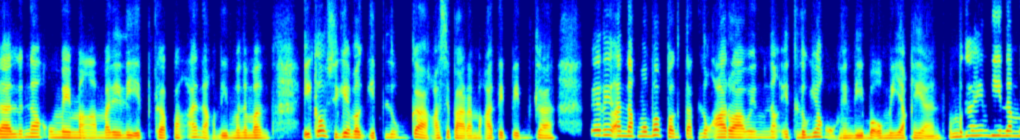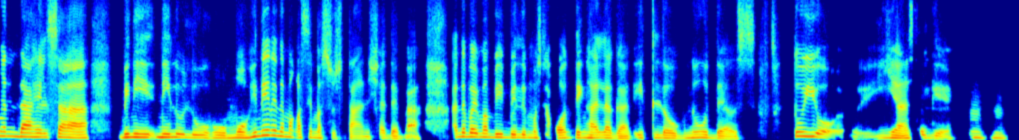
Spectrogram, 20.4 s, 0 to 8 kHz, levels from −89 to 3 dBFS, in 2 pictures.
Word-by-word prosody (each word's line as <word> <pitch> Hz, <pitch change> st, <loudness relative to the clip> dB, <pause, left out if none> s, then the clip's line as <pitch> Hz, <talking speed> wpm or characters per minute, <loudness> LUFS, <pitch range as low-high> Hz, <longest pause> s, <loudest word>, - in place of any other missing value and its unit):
Lalo 175 Hz, 0 st, +6 dB
na 205 Hz, +1 st, +3 dB
kung 170 Hz, -3 st, -5 dB
may 165 Hz, -1 st, +4 dB
mga 150 Hz, -1 st, 0 dB
maliliit 150 Hz, -2 st, +1 dB
ka 155 Hz, -2 st, +2 dB
pang 155 Hz, -1 st, -4 dB
anak 155 Hz, -8 st, -2 dB
di 140 Hz, +2 st, -1 dB
mo 150 Hz, -, 0 dB
naman 150 Hz, 0 st, +1 dB, 0.3 s
ikaw 260 Hz, +10 st, +4 dB
sige 205 Hz, +1 st, +3 dB
mag-itlog 165 Hz, 0 st, -1 dB
ka 160 Hz, -5 st, +3 dB
kasi 145 Hz, +2 st, -2 dB
para 135 Hz, -1 st, +2 dB
makatipid 140 Hz, +1 st, -3 dB
ka 145 Hz, -3 st, +1 dB, 0.4 s
pero 295 Hz, +1 st, +2 dB
yung 275 Hz, -2 st, +4 dB
anak 255 Hz, -1 st, +2 dB
mo 250 Hz, -, +2 dB
ba 305 Hz, +4 st, +4 dB
'pag 195 Hz, -2 st, +2 dB
tatlong 190 Hz, +1 st, -3 dB
arawin 175 Hz, -1 st, +4 dB
mo 170 Hz, -, -10 dB
ng -, -, -13 dB
itlog 170 Hz, +2 st, 0 dB
yan 220 Hz, -, +2 dB
kung 140 Hz, -8 st, -7 dB
hindi 140 Hz, 0 st, +1 dB
ba 145 Hz, -1 st, +3 dB
umiyak 145 Hz, +1 st, 0 dB
yan 135 Hz, -3 st, -1 dB
kumbaga 230 Hz, -, -2 dB
hindi 280 Hz, 0 st, 0 dB
naman 255 Hz, -3 st, 0 dB
dahil 205 Hz, -3 st, +4 dB
sa 175 Hz, -5 st, +4 dB, 0.3 s
bini 185 Hz, 0 st, +3 dB
niluluho 170 Hz, -6 st, 0 dB
mo 160 Hz, +2 st, +2 dB
hindi 245 Hz, +7 st, +3 dB
rin -, -, -3 dB
naman 205 Hz, -3 st, -3 dB
kasi 175 Hz, +1 st, -7 dB
masustansya, 135 Hz, -2 st, -7 dB
di 130 Hz, -2 st, -2 dB
ba? -, -, -2 dB, 0.3 s
Ano 225 Hz, -, 0 dB
ba 215 Hz, -, +5 dB
yung 200 Hz, -, -1 dB
mabibili 175 Hz, -2 st, 0 dB
mo 165 Hz, -, -3 dB
sa 155 Hz, -, -13 dB
konting 155 Hz, +1 st, 0 dB
halaga 150 Hz, -5 st, 0 dB
itlog, 145 Hz, -3 st, -3 dB
noodles, 140 Hz, -7 st, -4 dB, 0.4 s
tuyo 245 Hz, -, +1 dB, 0.2 s
ya 145 Hz, -1 st, -1 dB
sige 140 Hz, -5 st, -6 dB, 0.2 s
hmm 165 Hz, -3 st, -7 dB
hmm. 150 Hz, -3 st, -9 dB
160 Hz, 195 wpm, -20 LUFS, 145-190 Hz, 0.4 s, Lalo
